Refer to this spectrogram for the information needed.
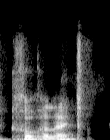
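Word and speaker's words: Qoheleth: Or as the Hebrew says, remember from last time, the word is kohelet, which is spelt with a Q, Q-O-H-E-L-E-T-H, a Qohelet.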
